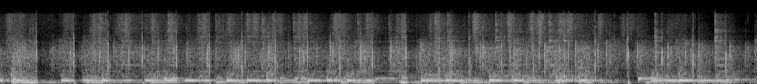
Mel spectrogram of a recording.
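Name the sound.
audience applause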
